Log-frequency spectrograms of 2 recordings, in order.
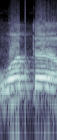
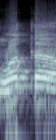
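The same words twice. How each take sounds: Both takes have the same delivery.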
